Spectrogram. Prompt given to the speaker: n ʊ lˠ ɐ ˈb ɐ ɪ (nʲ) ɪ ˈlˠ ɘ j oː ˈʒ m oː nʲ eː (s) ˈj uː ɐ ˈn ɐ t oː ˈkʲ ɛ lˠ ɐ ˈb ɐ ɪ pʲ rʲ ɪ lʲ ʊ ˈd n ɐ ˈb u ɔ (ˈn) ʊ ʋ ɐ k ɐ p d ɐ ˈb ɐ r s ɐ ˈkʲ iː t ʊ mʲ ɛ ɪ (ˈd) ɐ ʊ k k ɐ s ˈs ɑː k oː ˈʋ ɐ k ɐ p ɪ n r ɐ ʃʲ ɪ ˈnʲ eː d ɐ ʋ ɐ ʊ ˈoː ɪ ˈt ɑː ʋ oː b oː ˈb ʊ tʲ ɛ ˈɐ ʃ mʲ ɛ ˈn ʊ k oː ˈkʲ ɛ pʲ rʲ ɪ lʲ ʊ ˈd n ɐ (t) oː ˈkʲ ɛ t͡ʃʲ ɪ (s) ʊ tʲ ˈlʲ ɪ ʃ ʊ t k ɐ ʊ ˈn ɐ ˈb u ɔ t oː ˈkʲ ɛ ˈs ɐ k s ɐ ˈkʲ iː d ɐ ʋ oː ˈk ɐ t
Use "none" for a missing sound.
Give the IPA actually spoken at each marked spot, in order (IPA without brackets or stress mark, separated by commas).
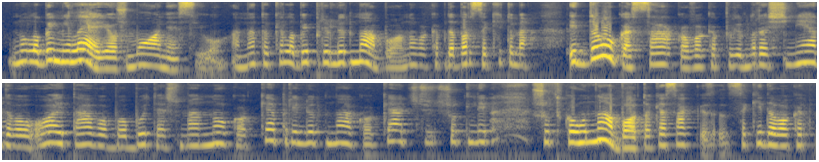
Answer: mʲ, s, n, d, k, ʃ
